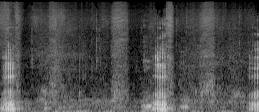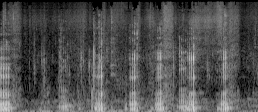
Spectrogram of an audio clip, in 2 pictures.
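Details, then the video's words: Three pigs giving rough, snorting grunts, at first spaced about a second apart, then quickening into a string of short bursts near the end. "Three Pigs"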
